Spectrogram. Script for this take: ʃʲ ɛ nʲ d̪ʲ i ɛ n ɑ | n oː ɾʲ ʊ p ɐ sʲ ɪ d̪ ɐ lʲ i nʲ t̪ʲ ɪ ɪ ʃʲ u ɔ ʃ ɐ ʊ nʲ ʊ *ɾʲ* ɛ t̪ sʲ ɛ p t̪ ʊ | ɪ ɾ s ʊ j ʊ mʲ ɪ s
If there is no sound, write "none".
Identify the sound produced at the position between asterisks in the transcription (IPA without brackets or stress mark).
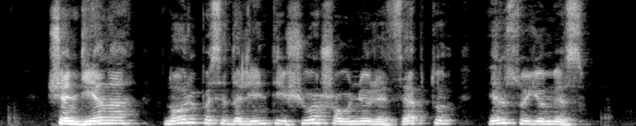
ɾʲ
